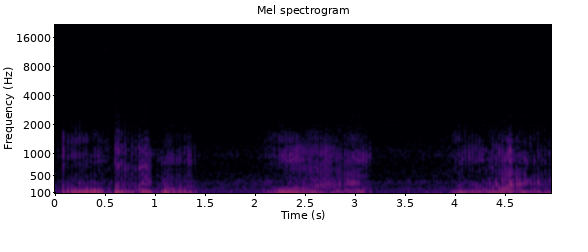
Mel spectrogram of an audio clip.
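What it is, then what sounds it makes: Foam rubber clog sole, scratched and tapped. Fingertips and nails scratch and tap the ridged tread on the foam rubber sole of a navy Crocs clog held beside the microphone. The result is a soft, low, rumbling texture that sounds like purring, with brief scratchy bursts rising and falling throughout.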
